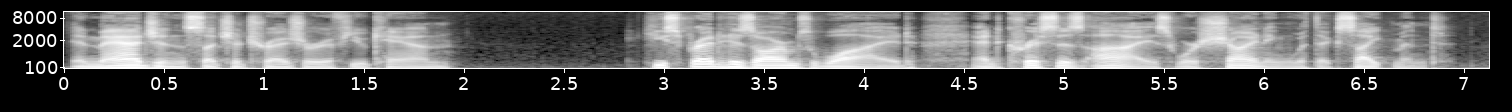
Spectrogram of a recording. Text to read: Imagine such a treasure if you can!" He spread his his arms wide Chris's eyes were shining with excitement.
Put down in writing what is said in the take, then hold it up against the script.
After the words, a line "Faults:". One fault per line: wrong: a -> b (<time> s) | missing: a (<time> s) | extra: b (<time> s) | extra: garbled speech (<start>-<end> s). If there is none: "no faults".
Imagine such a treasure if you can!" He spread his arms wide and Chris's eyes were shining with excitement.
Faults:
missing: his (3.4 s)
extra: and (4.5 s)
